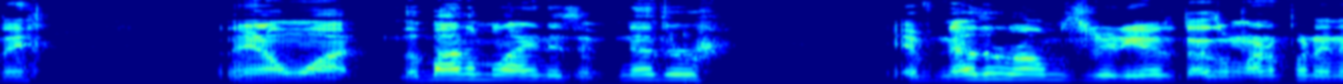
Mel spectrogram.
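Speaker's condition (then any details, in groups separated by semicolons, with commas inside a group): Cerebral palsy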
